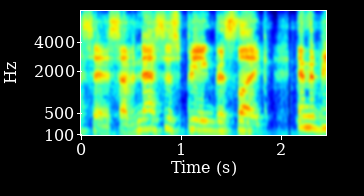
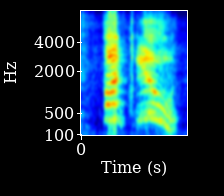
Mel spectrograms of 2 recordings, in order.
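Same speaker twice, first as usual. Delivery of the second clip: exasperated; 13 semitones higher than usual. Retold or imitated. Reader's retort to gloating alien.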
